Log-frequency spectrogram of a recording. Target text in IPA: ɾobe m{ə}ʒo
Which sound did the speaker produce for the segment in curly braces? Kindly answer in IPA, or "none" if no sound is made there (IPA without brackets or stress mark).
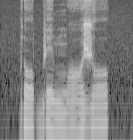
ɔ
